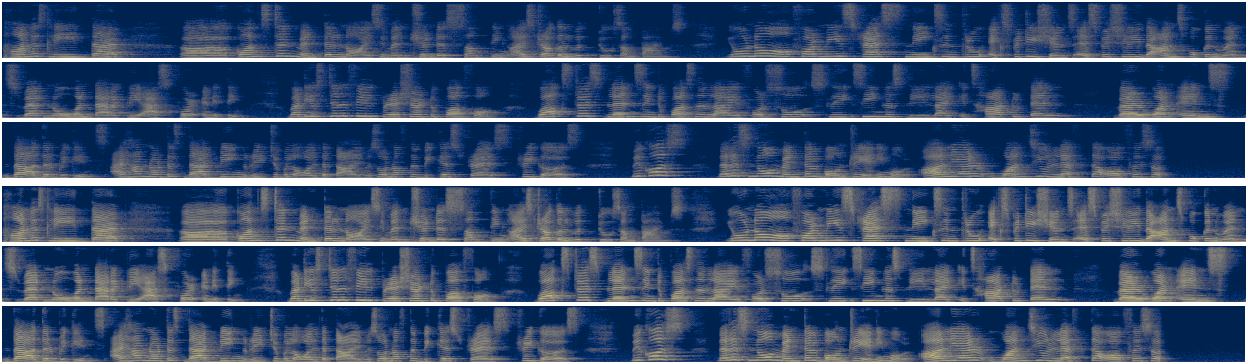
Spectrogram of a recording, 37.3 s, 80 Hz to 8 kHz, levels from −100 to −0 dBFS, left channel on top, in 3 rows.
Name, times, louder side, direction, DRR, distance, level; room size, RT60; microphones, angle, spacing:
voice 1, 0.0-1.4 1.8-6.8 7.3-14.9 15.3-17.4 17.8-23.1 23.6-30.6 31.2-31.7 32.0-36.5, right 7 dB, 85° right, 0.4 m, -36 dB
4.0 x 3.2 x 2.5 m
head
